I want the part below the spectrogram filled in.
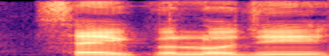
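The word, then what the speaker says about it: psychology: और साइकोलॉजी ठीक है इसमें सब पी साइलेंट है क्योंकि एस एस जो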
